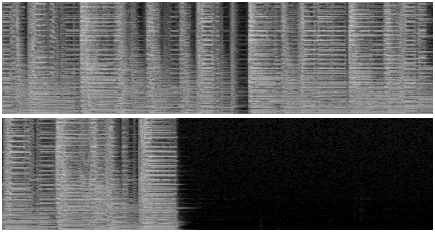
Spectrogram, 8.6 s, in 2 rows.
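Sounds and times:
instrumental music: 0.0s - 6.2s.

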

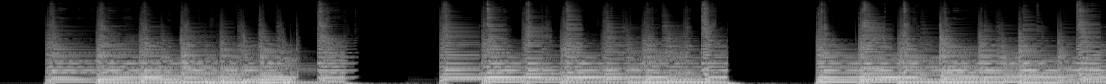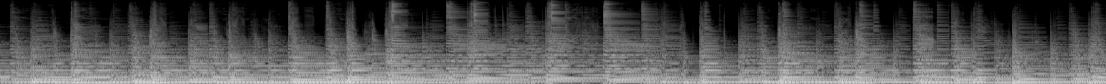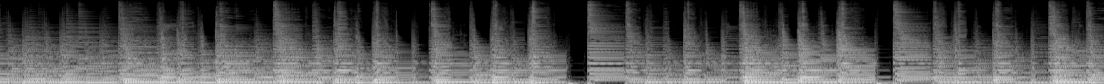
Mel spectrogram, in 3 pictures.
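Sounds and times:
guitar loop: 0.5s - 3.6s, 4.4s - 7.3s, 8.2s - 33.1s.

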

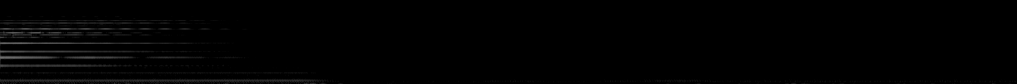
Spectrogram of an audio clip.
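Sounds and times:
instrumental music: 0.0s - 2.1s.

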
